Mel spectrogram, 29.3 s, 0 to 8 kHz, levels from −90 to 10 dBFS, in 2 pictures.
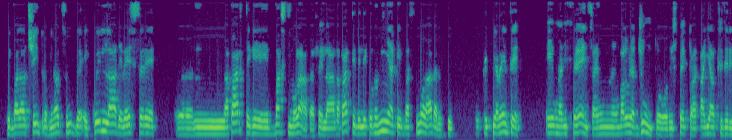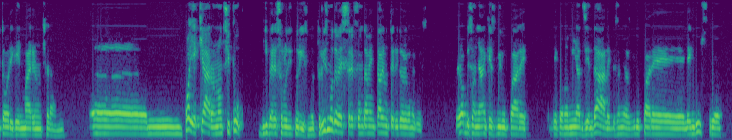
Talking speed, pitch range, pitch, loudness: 155 wpm, 135-160 Hz, 145 Hz, -16 LUFS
